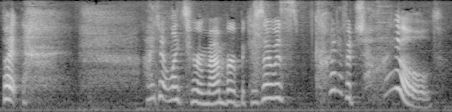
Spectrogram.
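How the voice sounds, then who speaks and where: A woman's voice: high-pitched, normal speed, pitched above the performer's own voice. A woman voicing a brash, lonely middle-aged woman who talks bluntly and animatedly. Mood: wistful. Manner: animated, blunt, rising and loud.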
